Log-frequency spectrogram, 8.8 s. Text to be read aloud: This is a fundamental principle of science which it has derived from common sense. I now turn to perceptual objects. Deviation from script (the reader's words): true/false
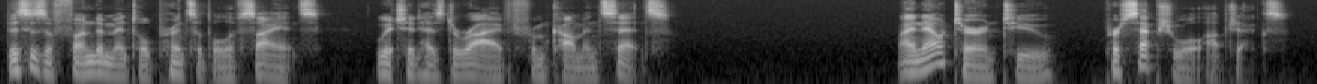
false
